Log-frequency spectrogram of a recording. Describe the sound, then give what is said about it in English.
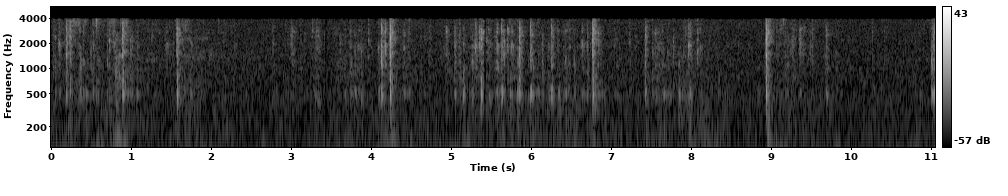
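Faint typing on a computer keyboard: irregular light clicks and taps with scattered louder keystrokes over a quiet background, and no talking. “typing at the same time”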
